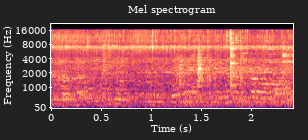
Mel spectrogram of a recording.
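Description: Fried rice sizzling on a steel teppanyaki griddle while a metal spatula scrapes and chops through it, with a couple of sharp clacks of spatula on steel near the end.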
